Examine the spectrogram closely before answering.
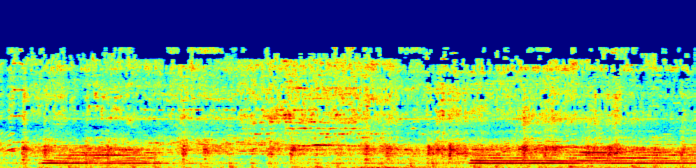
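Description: Fairground ghost-train ride's train horn sounding twice, a short blast about half a second in and a long held blast near the end, over the steady rumble of the ride's train cars running.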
